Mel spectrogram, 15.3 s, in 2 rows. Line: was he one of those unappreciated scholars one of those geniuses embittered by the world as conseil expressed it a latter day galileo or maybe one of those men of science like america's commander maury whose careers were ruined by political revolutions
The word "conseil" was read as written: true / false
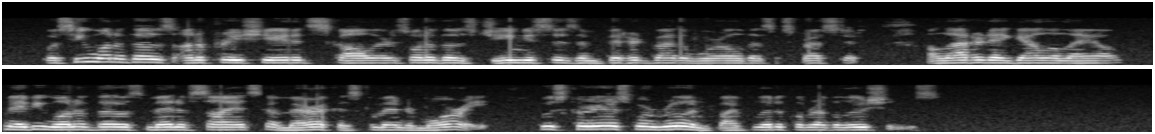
false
